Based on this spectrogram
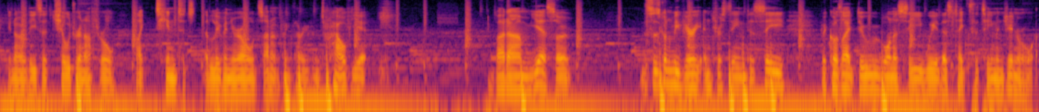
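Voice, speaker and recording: A man's voice: deep voice, fairly even intonation, brisk, music in the background. A man hosting a casual video commentary, thinking aloud and correcting himself as he speculates conversationally. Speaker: YouTube anime commentator and host.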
